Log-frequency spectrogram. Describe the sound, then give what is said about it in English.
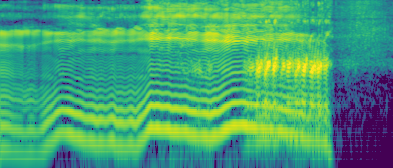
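A go-kart driver imitates a go-kart engine with his voice during a race, a loud, buzzy hum lasting about two and a half seconds. The pitch climbs in stepped revs, then it cuts off abruptly into near silence. “That's, the go-karts don't actually have an engine noise. That's just each driver going,”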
